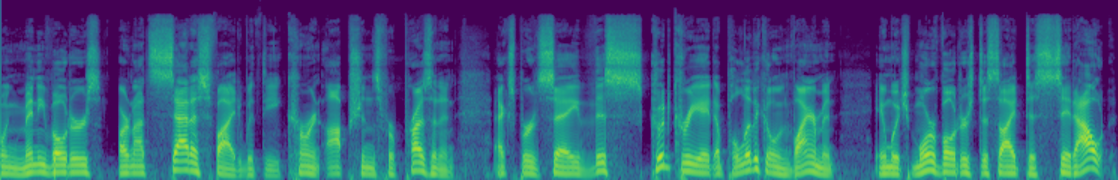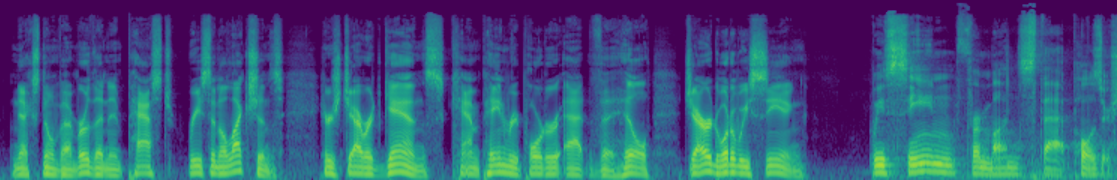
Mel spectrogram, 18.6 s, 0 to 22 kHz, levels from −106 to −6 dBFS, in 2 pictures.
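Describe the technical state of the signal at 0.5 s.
A single sharp loud pop, roughly 10 dB above the speech, runs from 0.45 to 0.47 s, likely a brief voltage pulse from a switch, plug or static.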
